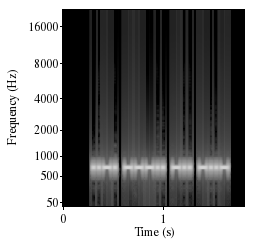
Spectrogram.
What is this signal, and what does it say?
Morse code, heard as a keyed tone, about 47 wpm, 700 Hz. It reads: F8DX
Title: DXCC-100 Call Signs - 4 Characters - 45wpm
